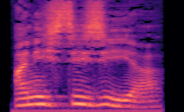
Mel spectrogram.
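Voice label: "anesteziya", Azerbaijani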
